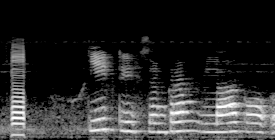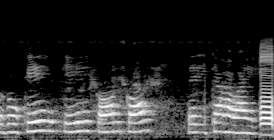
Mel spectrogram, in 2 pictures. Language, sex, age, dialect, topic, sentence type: Chhattisgarhi, female, 46-50, Western/Budati/Khatahi, agriculture, question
